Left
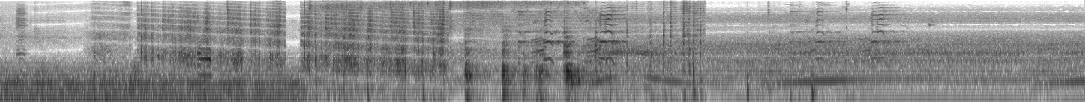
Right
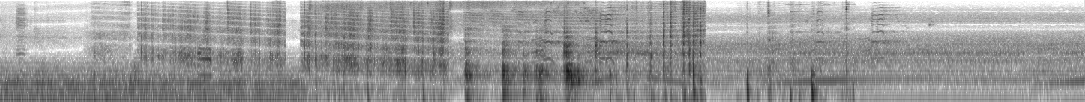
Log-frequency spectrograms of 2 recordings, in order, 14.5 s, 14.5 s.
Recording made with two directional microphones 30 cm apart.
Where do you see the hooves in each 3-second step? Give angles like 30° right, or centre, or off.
50° left, 40° left, centre, 50° right, off.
